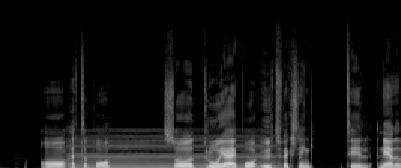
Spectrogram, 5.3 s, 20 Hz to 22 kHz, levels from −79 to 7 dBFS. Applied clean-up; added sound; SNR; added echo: none; Bowed string instrument; 20 dB; none.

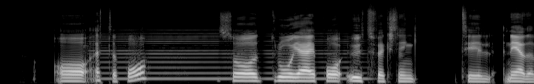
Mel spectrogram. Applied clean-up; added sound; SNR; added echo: neural mask model RNNoise.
